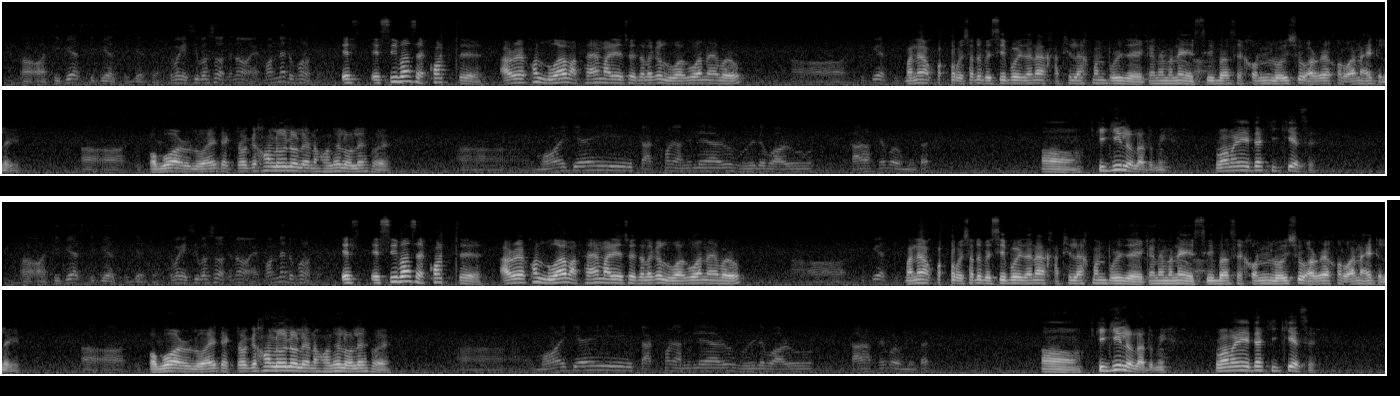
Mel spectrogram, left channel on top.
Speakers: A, on the left (about 25°); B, on the right (about 85°).
A: অ' অ' ঠিকে আছে ঠিক আছে ঠিক আছে তোমাৰ চি বাছো আছে ন এখন নে দুখন আছে
B: এ এ চি বাছ এখন আছে আৰু এখন লোৱা মাথাহে মাৰি আছো এতিয়ালৈকে লোৱা গোৱা নাই বাৰু
A: অ অ অ ঠিকে আছে ঠিকে
B: মানে
A: আছে
B: অক পইচাটো বেছি পৰি যায় না ষাঠি লাখ মান পৰি যায় সেইকাৰণে মানে এ
A: অ
B: চি বাছ এখন লৈছো। নাই তেয়ালকে
A: অ অ ঠিকে
B: হব
A: আছে ঠিকে
B: আৰু
A: আছে
B: লোৱাই
A: মোৰ
B: ট্ৰেক্টৰ কেইখন লৈ ললে নহয়। হলে ল'লে হয়।
A: অ' মই এতিয়া এই ট্ৰাকখন আনিলে আৰু হৈ যাব আৰু কাৰ আছে বাৰু মোৰ তাত।
B: অ' কি কি ললা তুমি তোমাৰ মানে এতিয়া কি কি আছে।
